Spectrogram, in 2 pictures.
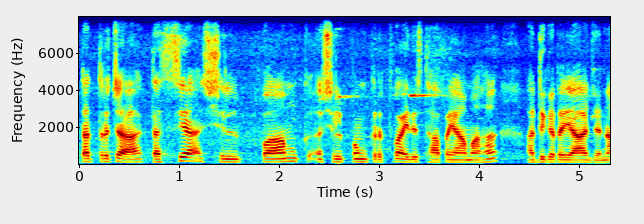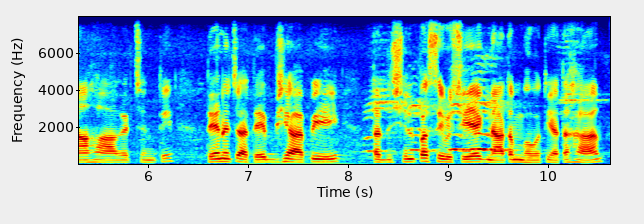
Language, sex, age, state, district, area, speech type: Sanskrit, male, 18-30, Karnataka, Mandya, rural, spontaneous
